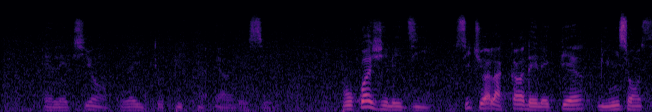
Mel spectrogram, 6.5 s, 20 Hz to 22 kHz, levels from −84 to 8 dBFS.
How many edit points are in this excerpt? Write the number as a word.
zero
